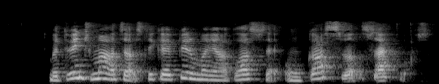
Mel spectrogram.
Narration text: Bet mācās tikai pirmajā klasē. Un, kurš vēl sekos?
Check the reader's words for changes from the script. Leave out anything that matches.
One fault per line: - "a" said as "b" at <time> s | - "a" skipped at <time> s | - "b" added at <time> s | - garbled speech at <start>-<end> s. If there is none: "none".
- "viņš" added at 0.7 s
- "kurš" said as "kas" at 3.1 s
